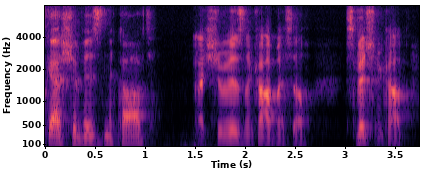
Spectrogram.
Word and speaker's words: Svechnikov: Svechnikov.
